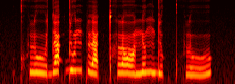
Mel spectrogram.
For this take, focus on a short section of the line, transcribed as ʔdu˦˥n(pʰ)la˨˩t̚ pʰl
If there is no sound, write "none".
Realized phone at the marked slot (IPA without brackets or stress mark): p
